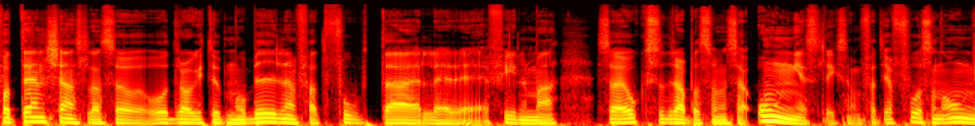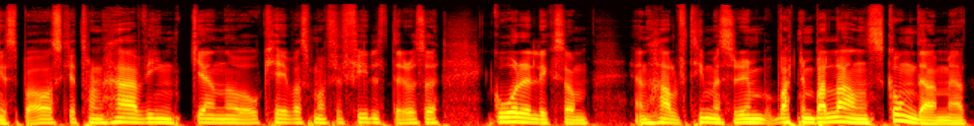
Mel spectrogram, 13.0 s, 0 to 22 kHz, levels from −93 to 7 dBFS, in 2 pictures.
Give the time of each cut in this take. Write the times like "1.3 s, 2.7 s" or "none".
none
